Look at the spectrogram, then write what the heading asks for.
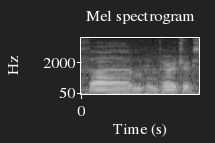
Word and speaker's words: Imperatrix: Yeah, I believe Imperatrix is pronounced dominatrix as well.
